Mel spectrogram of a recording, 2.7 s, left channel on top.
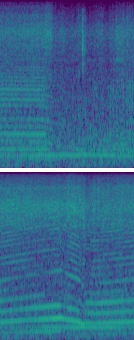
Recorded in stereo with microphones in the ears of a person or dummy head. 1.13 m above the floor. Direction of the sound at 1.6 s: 75° left (ahead or behind).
